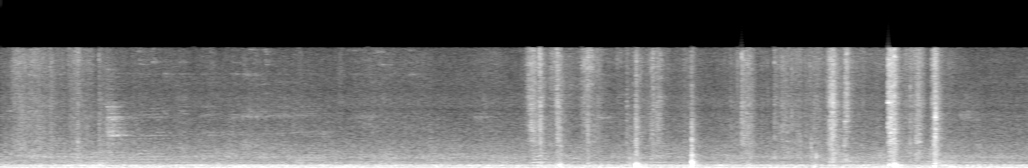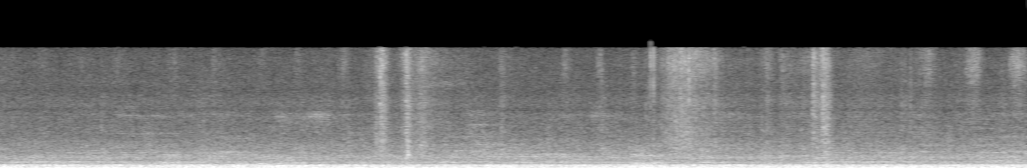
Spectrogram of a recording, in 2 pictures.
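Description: A paintbrush dabs and scrapes softly on a canvas.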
